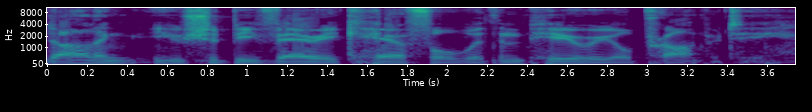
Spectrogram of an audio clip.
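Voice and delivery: low-key, understated aside that carries. A narrator voices a character speaking so a nearby table can hear, said quietly. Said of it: "and he says quietly".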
